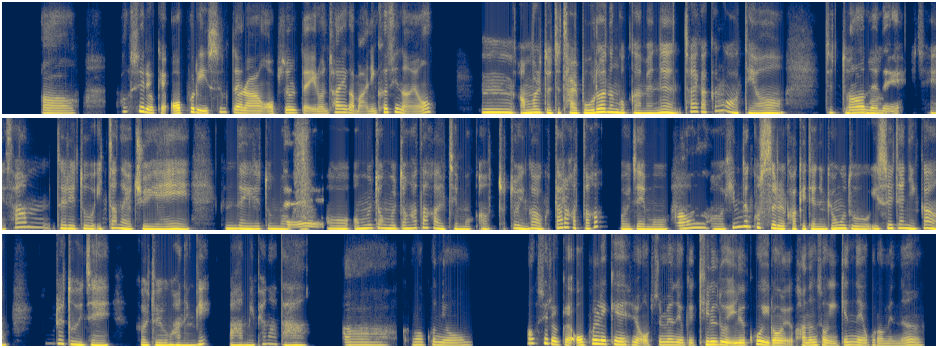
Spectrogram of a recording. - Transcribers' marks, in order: tapping
- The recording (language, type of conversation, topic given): Korean, podcast, 등산이나 트레킹은 어떤 점이 가장 매력적이라고 생각하시나요?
